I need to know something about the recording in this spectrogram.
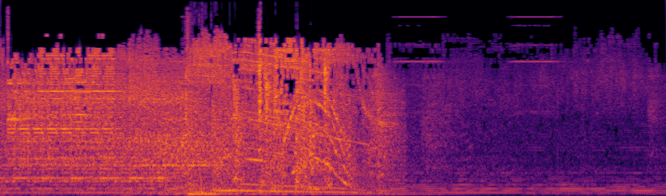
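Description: Dramatic, tense film score layered with sound effects: a deep boom about three seconds in and a cluster of swooping rising and falling glides. After about six seconds it drops to a quieter, sustained music bed.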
